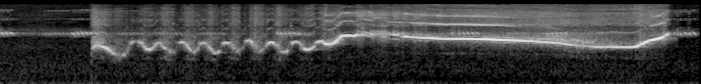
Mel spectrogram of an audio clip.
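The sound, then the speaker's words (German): A soft whistled signal on its own, a robbers' whistle given by three robbers at a window above: a quick warbling trill, then one long high note that glides slowly downward and rises sharply again at the end. “Die drei Räuber haben oben am Fenster plötzlich einen leisligen Pfiff von sich gegeben.”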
